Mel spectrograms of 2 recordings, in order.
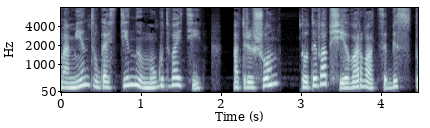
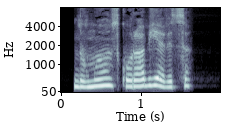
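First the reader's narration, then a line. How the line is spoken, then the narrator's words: Wistful sigh. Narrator (Russian): вздохнула Эйвейн, жалея, что поцелуй прервался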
